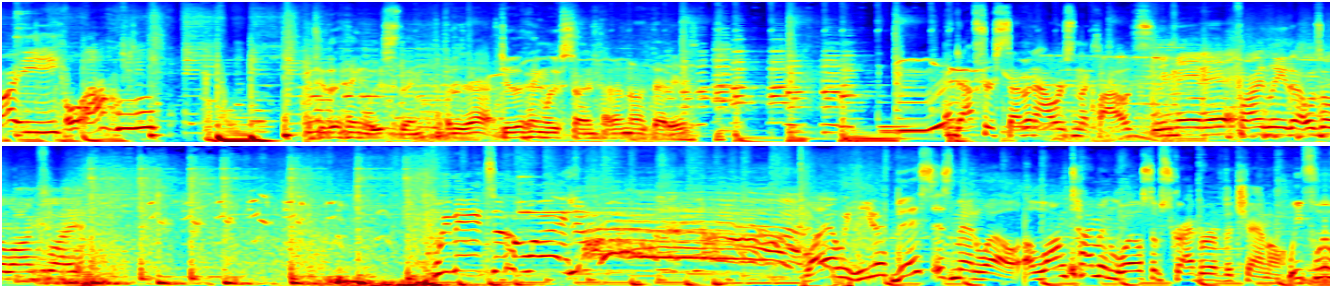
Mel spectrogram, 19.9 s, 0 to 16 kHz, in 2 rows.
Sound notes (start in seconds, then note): 5.9 upbeat music; 10.9 upbeat music; 13.2 all cheer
